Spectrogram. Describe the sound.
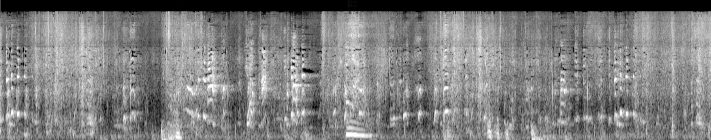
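Splashing water from someone swimming, with bursts of louder splatter, laughter and chuckling, and voices talking over it.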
